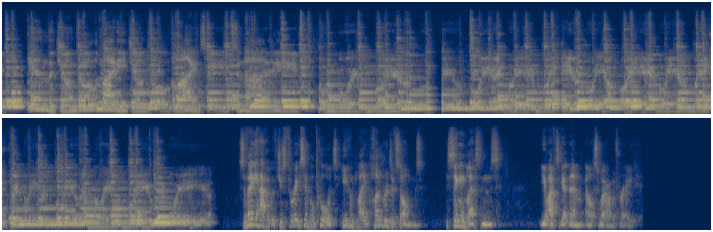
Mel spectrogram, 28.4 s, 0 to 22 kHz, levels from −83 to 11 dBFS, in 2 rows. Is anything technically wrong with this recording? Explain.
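Yes. There are three kinds of fault, all from a receiver handling late-arriving packets.

Repeated stalls (stutter) run from 8.01 to 8.17 s. Three short gaps, the longest 40 ms and 76 ms in all, are filled by extending the last sound, so about half that stretch is stitched-in filler. Unlike a single freeze, the sound catches several times in quick succession, with nothing lost.

Call audio freezes occur at 8.53–8.81 s (261 ms filled) and 11.07–11.21 s (115 ms filled). In each, the sound hangs as a continuous smeared hold without dropping to silence, then resumes exactly where it stopped. The likely cause is the jitter buffer running empty while packets were held up. This is one unbroken hold rather than a string of hiccups.

A jitter buffer speed-up runs from 14.30 to 17.24 s. With more audio buffered than it aims for, the receiver trims short pitch-period slices to catch up, removing about a tenth of a second. 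The audio runs at 103% pace. Pitch stays put, which separates this from a resampling or playback-rate error.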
